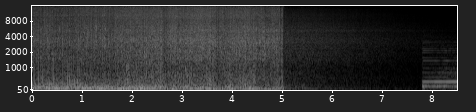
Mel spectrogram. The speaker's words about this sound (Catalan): T'hi acostes i totes les papallones comencen a aletejar. centenars de papallones fent bategar les ales alhora. Fan un soroll estrident que se't fica dins el cap com si et perforessin per dins.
